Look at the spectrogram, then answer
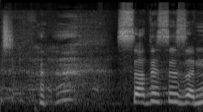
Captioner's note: laugh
